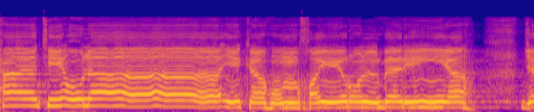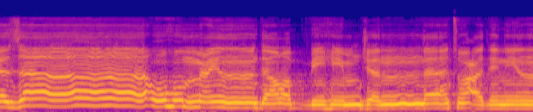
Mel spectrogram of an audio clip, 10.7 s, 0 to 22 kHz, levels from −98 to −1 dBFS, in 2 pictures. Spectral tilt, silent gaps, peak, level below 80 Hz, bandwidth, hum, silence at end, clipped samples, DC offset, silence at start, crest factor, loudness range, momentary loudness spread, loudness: -6 dB/octave; none; -8 dBFS; -56 dBFS; 11.5 kHz; none; 0 s; under 0.1%; under 0.1%; 0 s; 8 dB; 1 LU; 4 LU; -17 LUFS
